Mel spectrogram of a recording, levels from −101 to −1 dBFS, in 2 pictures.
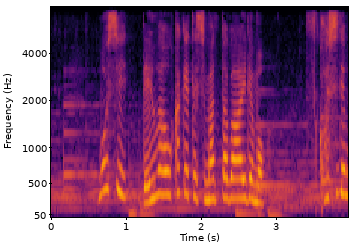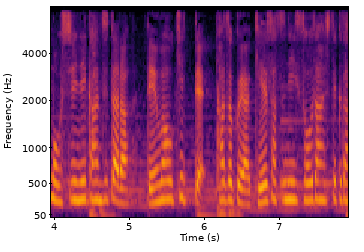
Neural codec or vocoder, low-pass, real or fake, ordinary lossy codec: none; 7.2 kHz; real; none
